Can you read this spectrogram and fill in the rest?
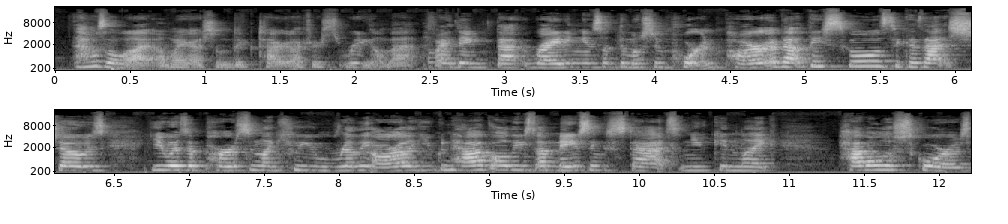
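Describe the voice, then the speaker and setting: A woman's voice: high voice, a bit bright, distant mic. A young woman in her late teens who speaks with a stutter, talking casually to camera with frequent filler words. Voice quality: has a stutter. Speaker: vlogger.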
